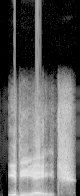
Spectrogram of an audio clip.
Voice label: "edh", American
